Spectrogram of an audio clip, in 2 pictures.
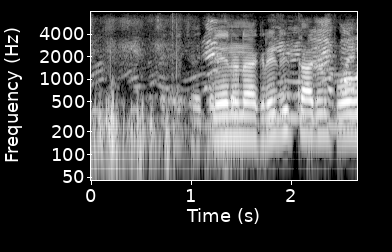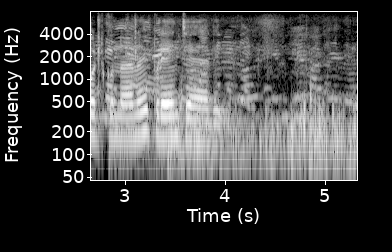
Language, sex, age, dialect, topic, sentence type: Telugu, male, 25-30, Central/Coastal, banking, question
